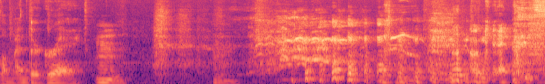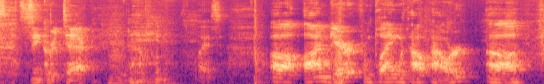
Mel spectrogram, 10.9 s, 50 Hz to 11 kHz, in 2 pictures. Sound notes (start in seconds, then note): 6.0 laughs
